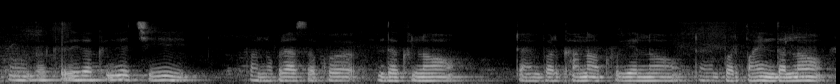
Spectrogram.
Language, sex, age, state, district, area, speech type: Maithili, female, 45-60, Bihar, Darbhanga, urban, spontaneous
